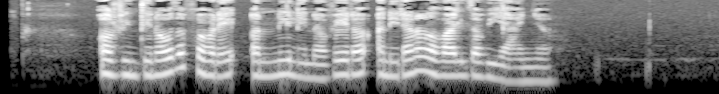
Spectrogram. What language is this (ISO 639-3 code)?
cat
